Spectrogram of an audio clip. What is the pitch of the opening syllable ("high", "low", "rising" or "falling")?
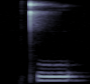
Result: high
